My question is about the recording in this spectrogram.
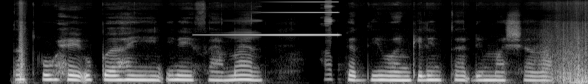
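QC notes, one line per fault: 1.93–3.42 s, loudspeaker feedback squeal: a pure tone at 4 kHz swells over roughly a second until it is about as loud as the speech. The microphone is re-hearing its own loudspeaker, and at that frequency the loop gain exceeds one, so the tone keeps feeding itself.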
